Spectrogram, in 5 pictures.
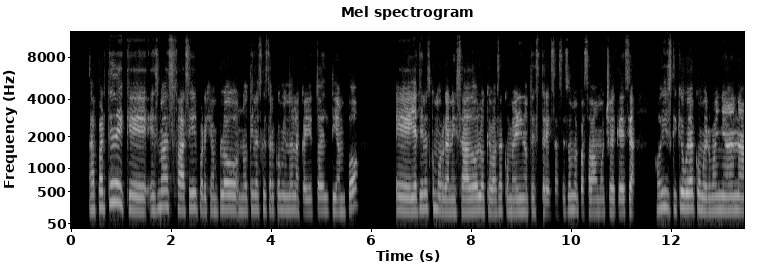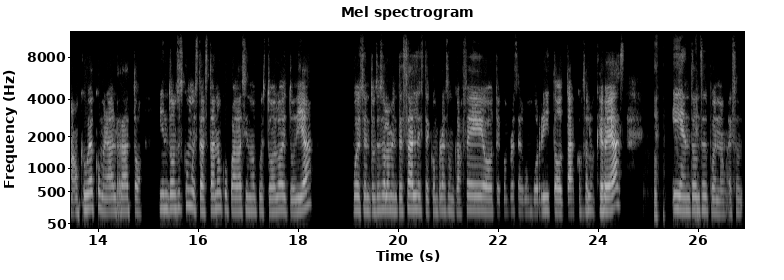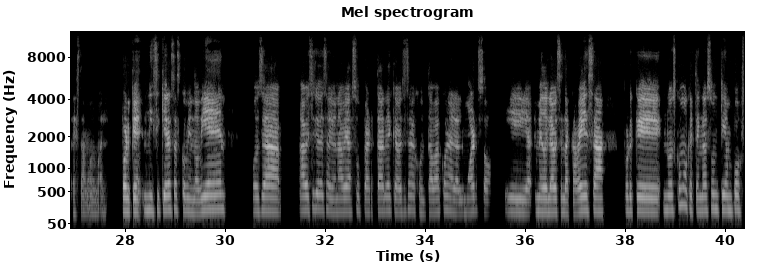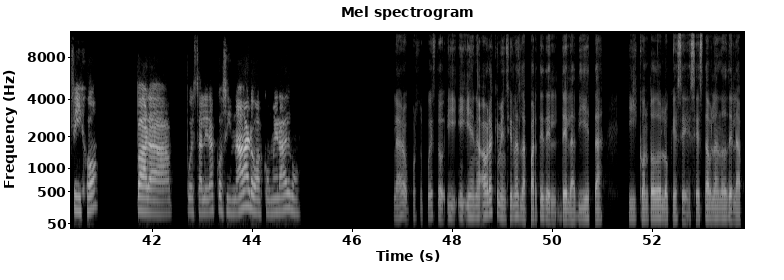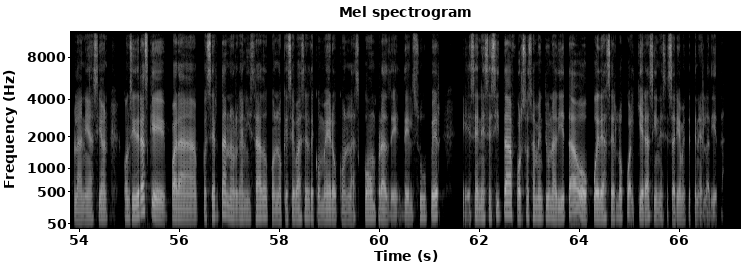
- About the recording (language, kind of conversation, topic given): Spanish, podcast, ¿Cómo planificas las comidas de la semana sin volverte loco?
- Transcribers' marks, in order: chuckle; laughing while speaking: "veas"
